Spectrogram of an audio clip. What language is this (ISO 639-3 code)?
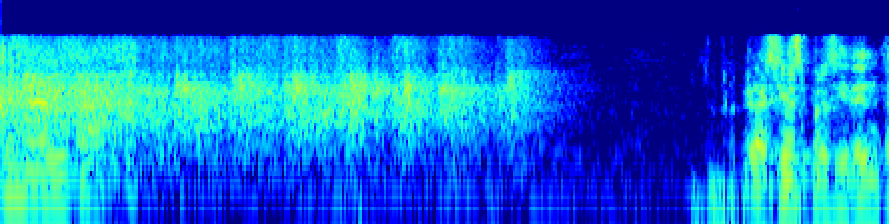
cat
